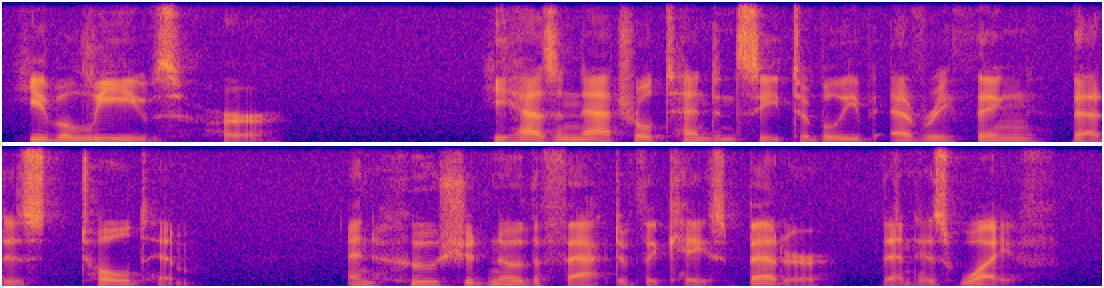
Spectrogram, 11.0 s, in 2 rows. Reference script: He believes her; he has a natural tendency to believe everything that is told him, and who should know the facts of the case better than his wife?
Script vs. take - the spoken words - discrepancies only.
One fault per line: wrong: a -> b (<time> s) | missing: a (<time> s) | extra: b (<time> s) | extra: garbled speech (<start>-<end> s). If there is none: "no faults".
wrong: facts -> fact (8.2 s)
